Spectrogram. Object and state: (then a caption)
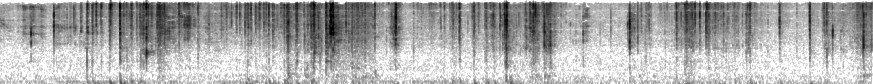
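Soap bar being carved. A box-cutter blade shaves grooves and curls off the surface of a solid green oval soap bar held in the hand. The sound is a quiet, crisp, bright scraping made of many short shaving strokes with little low end, some strokes louder than others.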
